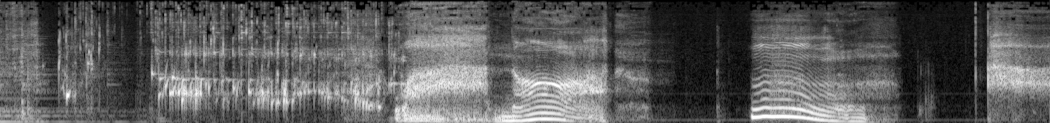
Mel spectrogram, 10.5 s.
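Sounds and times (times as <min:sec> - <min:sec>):
overly fizzy beer being poured away: 0:00.4 - 0:04.0
speech: 0:03.9 - 0:06.1, 0:07.5 - 0:08.2.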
